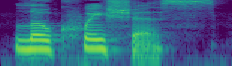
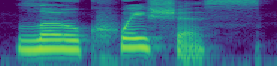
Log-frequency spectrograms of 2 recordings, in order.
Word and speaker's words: loquacious: Common mispronunciation. Loquacious. Correct pronunciation. Loquacious. Three syllables with the stress on the second, meaning very talkative.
